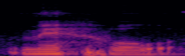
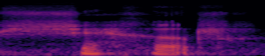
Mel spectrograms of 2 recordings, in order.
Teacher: In the words mahal and sahar, shahar, the ha has the effect of enlightening the adjacent vowel, lightening the adjacent vowel, making them sound more like a in mend than u in mundane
